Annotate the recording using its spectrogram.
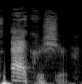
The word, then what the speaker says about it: Acrisure: Note, I finally got the name of the pronunciation of the stadium right. It's Acrisure.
